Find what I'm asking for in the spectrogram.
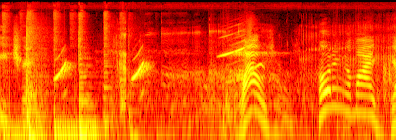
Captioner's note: dolphinqueaking, clicking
